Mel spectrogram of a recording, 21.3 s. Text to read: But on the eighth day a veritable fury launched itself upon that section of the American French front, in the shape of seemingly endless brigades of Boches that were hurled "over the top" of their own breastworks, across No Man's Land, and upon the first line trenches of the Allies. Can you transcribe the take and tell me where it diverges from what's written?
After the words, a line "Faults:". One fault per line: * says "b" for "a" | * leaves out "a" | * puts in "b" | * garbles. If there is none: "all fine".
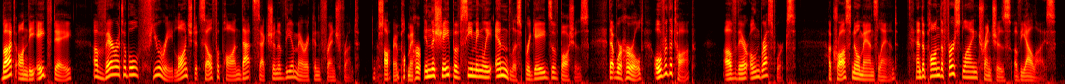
But on the eighth day a veritable fury launched itself upon that section of the American French front, [garbled] in the shape of seemingly endless brigades of Boches that were hurled "over the top" of their own breastworks, across No Man's Land, and upon the first line trenches of the Allies.
Faults:
* garbles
